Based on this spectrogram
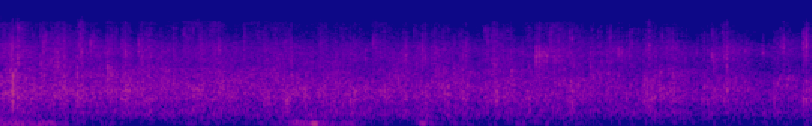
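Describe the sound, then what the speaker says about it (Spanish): Applause rises from a church congregation during a sermon, a soft, distant, continuous patter of many hands that holds at an even level throughout. "Déselo fuerte el aplauso al Rey."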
